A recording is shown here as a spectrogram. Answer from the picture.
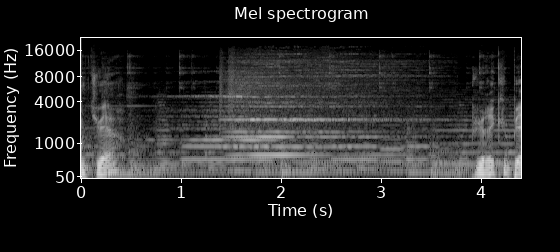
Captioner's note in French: bruit d'éclatement de la barrière + musique de Skyward Sword en fond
